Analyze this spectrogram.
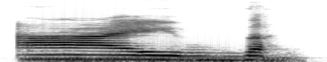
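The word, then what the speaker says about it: five: So this is 5. And the E is silent.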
